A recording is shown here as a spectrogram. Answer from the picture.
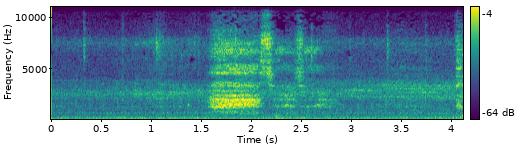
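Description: Cabin sound of a Ford Transit 2.4 TDCi diesel van on the move: a steady low engine and road rumble, with a brief hiss about two seconds in.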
